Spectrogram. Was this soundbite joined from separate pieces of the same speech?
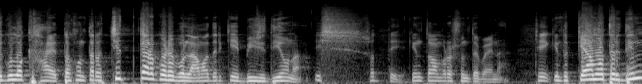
no; 0 cuts

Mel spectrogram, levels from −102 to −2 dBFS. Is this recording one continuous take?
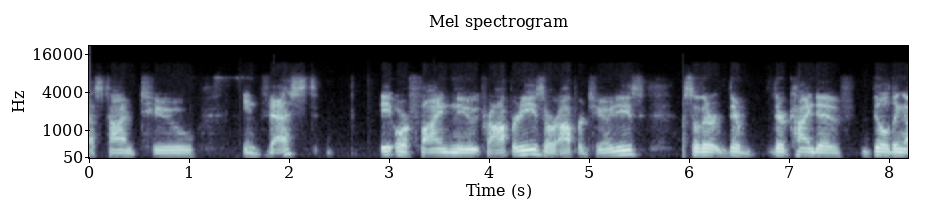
no; 2 cuts; at 3.9 s, 5.9 s

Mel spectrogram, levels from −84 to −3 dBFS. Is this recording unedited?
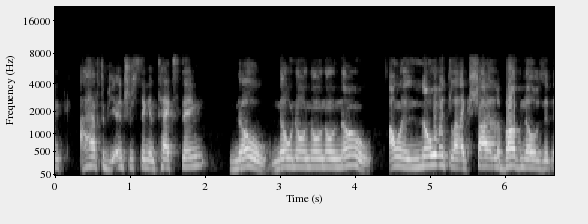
yes; 0 cuts

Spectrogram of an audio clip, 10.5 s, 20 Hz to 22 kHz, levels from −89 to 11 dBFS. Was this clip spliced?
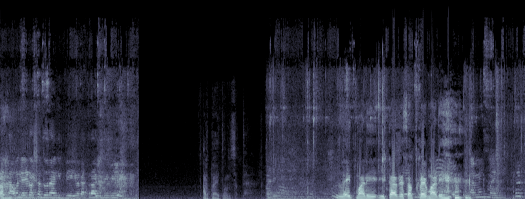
yes; 2 cuts; at 2.8 s, 5.4 s

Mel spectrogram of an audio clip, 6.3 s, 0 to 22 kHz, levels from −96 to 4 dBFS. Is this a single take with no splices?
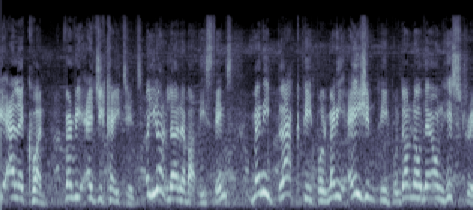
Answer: no; 1 cut; at 1.8 s

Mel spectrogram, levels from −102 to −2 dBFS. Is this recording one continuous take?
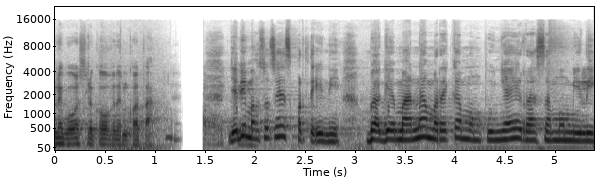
no; 1 cut; at 1.2 s

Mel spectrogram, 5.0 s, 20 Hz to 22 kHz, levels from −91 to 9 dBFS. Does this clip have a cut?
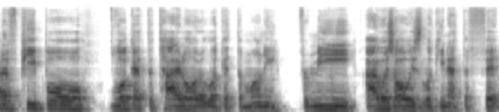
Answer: yes; 2 cuts; at 1.0 s, 3.1 s

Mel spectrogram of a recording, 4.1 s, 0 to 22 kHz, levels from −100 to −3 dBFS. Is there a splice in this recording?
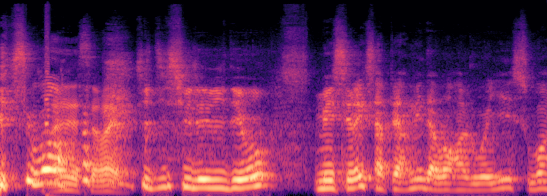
no; 0 cuts

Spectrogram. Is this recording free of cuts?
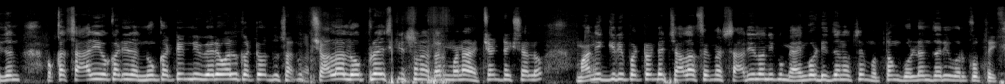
no; 1 cut; at 3.0 s

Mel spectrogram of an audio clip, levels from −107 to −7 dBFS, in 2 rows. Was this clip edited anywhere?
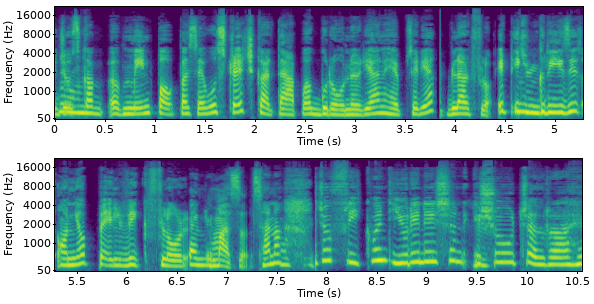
yes; 2 cuts; at 3.9 s, 7.9 s

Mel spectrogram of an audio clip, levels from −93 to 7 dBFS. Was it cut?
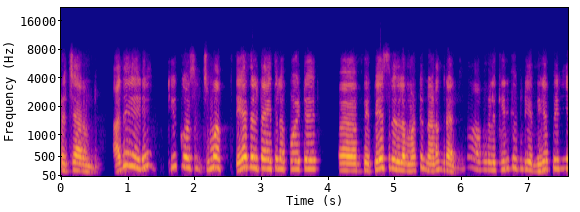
yes; 1 cut; at 6.4 s

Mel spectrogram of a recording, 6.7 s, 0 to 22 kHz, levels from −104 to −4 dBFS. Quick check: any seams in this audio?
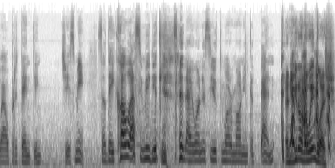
yes; 1 cut; at 1.8 s

